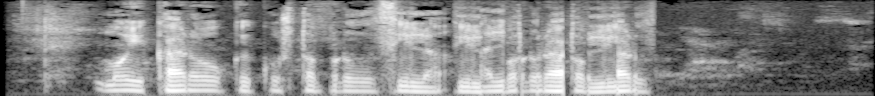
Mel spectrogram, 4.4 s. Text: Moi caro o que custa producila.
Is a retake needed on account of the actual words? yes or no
yes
